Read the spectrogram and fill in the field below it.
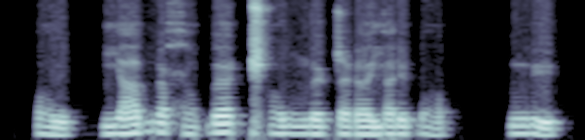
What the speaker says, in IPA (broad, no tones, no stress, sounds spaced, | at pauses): ɔ̤ w | j a b ø ħ ɔ̤ ɓ œ ǁʰ ɔ̤ w m ø ʈ ɐ ɽ œ j ɐ ɾ y ɓ ɔ̤ | m y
